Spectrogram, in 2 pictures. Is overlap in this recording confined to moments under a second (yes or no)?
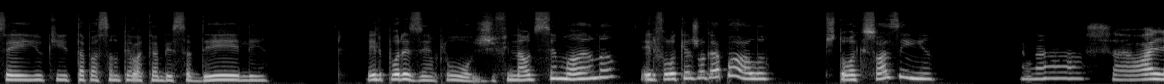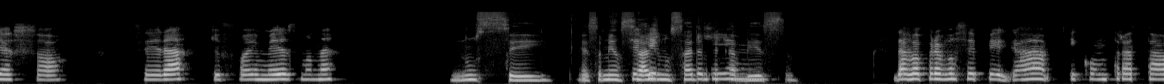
no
